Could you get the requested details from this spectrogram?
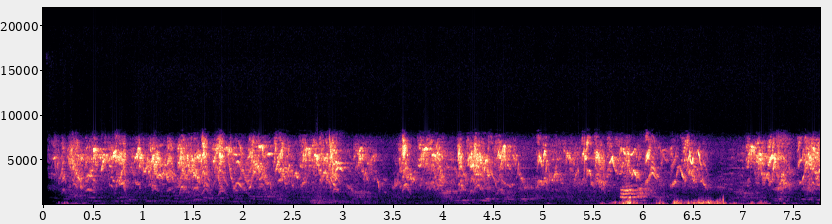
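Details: Little sparrow, locally called chittu kuruvi, in a natural outdoor setting: a dense stream of short, high chirps and tweets overlapping throughout, with low rumbling noise bursts near the end.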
